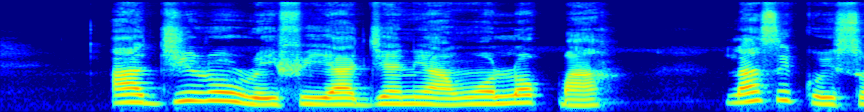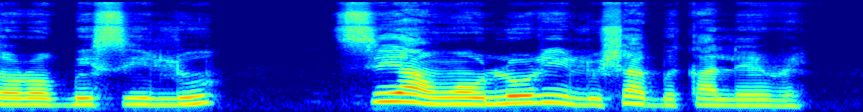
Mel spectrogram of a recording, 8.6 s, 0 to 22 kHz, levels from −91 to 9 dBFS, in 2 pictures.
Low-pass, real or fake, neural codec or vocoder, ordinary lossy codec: none; real; none; none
